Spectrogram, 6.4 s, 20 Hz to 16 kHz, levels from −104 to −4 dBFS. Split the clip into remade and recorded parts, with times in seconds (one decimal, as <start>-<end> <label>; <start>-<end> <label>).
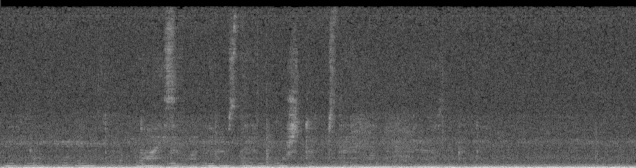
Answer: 0.0-6.4 recorded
